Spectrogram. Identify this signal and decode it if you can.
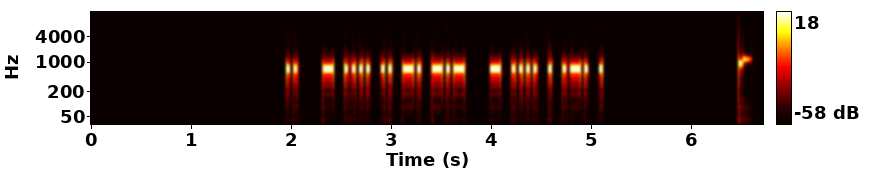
Morse code, heard as a keyed tone, about 34 wpm, 700 Hz. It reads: I THINK THERE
